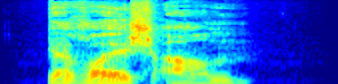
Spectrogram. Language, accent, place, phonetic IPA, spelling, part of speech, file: German, Germany, Berlin, [ɡəˈʁɔɪ̯ʃˌʔaʁm], geräuscharm, adjective, De-geräuscharm.ogg
- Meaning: quiet, low-noise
